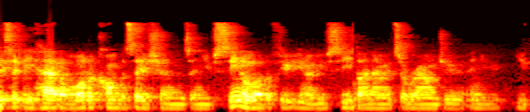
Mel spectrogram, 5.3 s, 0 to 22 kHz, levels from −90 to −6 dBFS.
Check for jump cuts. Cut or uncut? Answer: cut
